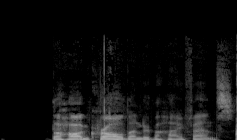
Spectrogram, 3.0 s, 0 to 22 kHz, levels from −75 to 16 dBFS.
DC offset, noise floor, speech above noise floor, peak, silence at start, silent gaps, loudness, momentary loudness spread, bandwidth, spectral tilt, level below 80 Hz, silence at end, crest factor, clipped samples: under 0.1%; -77 dBFS; 56 dB; -2 dBFS; 0.65 s; none; -21 LUFS; 11 LU; 16.5 kHz; -5 dB/octave; -58 dBFS; 0.05 s; 20 dB; under 0.1%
